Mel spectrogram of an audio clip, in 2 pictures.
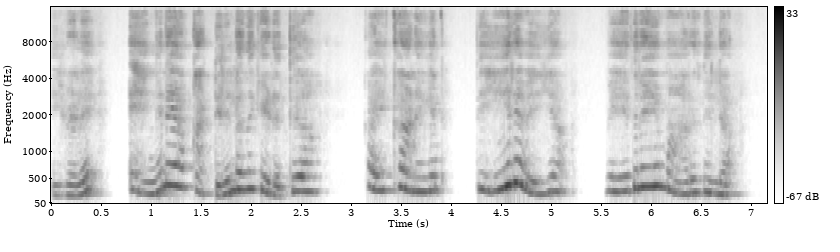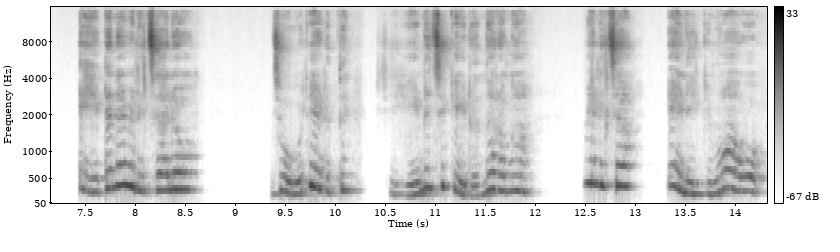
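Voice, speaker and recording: A woman voicing an anxious young mother doll in a homemade doll story, talking softly and soothingly as she fusses over a sick child. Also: high voice, lively intonation, unhurried, pauses often. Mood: worried. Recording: echoey room.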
